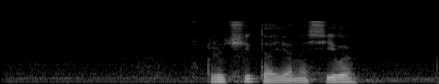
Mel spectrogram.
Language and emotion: Russian, neutral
